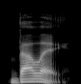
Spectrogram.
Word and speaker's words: ballet: And for that beautiful style of dance, you do not pronounce the t. Ballet is simply pronounced ballet.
